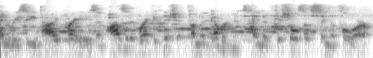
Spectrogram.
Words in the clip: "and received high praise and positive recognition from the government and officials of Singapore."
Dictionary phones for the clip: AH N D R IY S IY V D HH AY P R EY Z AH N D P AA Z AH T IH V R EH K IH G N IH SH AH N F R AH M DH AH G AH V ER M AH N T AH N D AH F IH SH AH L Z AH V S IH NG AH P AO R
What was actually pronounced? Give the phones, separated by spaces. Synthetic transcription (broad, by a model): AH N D R IY S IY V D HH AY P R EY Z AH N P AA Z AH T IH V R EH K IH G N IH SH AH N F R AH M DH AH G AH V ER M AH N T AH N D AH F IH SH L Z AH V S IH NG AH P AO R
